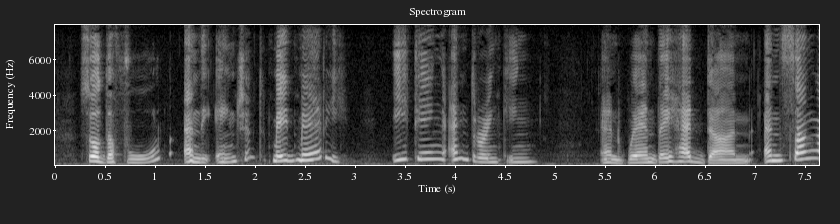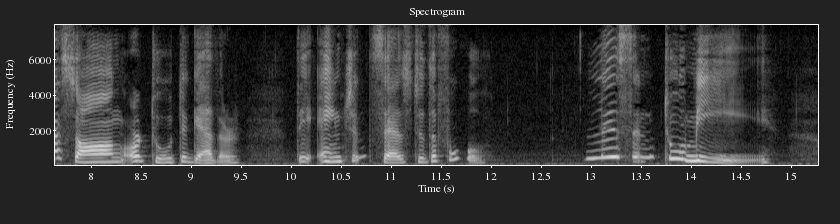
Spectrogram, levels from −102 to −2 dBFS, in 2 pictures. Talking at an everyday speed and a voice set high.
No: slow, 125 wpm; very high, 265 Hz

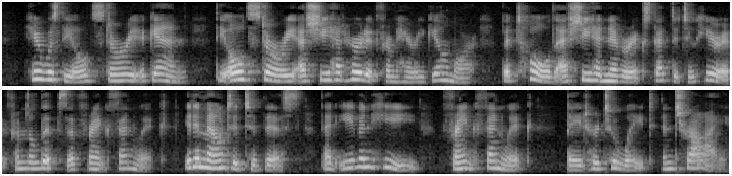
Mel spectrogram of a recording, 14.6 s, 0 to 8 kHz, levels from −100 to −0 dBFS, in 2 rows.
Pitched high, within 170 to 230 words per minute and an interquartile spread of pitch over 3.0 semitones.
Yes: high, 215 Hz; average, 195 wpm; average, 4.3 semitones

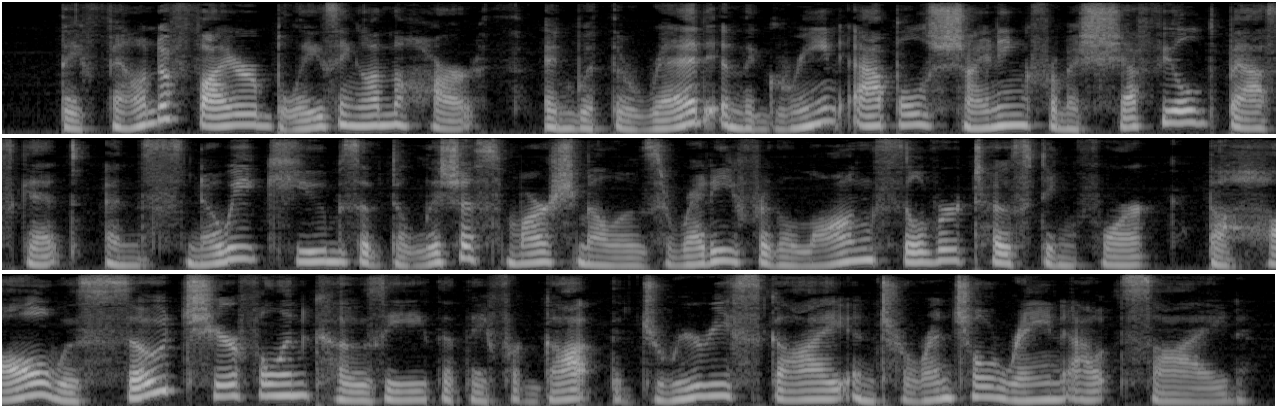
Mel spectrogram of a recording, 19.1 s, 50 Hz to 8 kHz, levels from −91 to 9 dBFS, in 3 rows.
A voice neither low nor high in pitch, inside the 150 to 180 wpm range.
Yes: medium, 160 Hz; average, 160 wpm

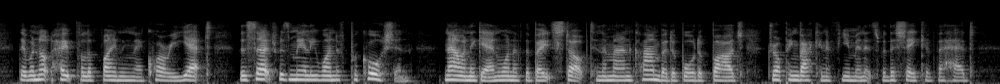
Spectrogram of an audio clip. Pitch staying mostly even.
Yes: narrow, 2.2 semitones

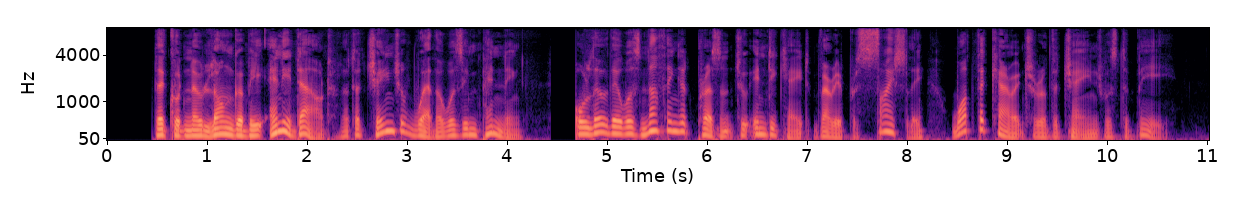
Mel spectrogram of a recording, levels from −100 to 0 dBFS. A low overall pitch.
Yes: low, 115 Hz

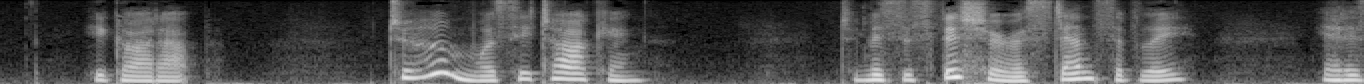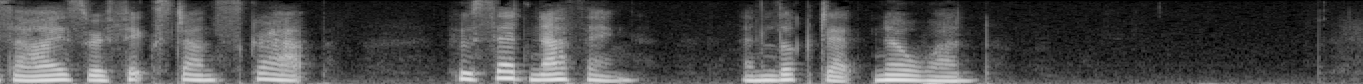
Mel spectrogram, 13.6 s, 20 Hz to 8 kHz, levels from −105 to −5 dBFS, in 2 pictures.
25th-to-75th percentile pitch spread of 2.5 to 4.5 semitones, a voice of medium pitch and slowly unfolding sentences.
Yes: average, 3.6 semitones; medium, 175 Hz; slow, 120 wpm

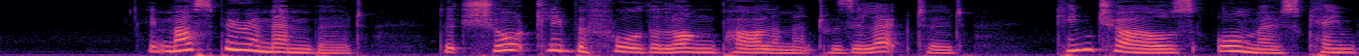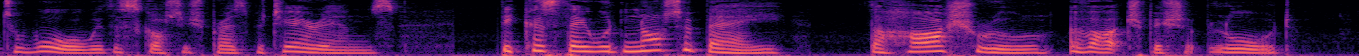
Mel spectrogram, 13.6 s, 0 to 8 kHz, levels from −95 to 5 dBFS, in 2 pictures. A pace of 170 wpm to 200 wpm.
No: average, 145 wpm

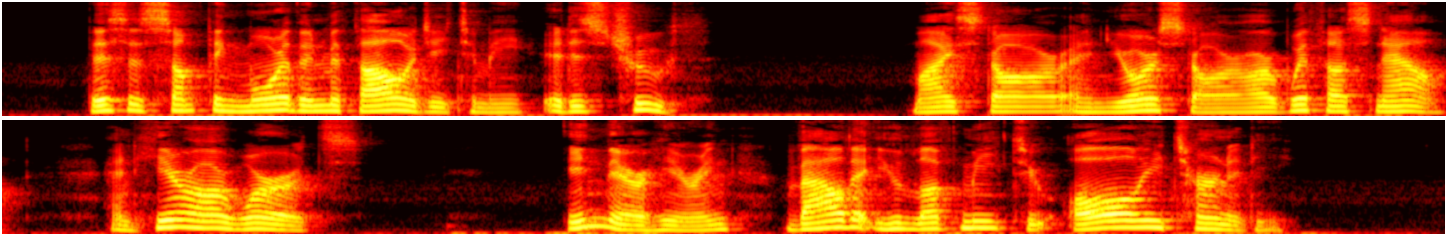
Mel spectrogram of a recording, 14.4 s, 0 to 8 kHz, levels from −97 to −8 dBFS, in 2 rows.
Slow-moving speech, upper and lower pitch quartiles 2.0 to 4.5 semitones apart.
No: average, 145 wpm; average, 3.4 semitones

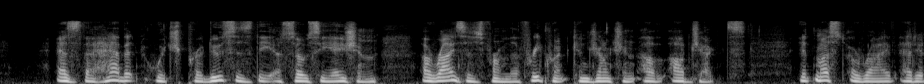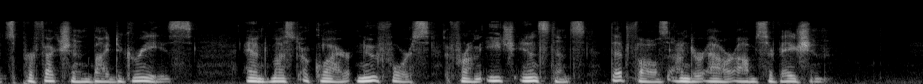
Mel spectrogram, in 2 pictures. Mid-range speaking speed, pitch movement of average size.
No: slow, 115 wpm; average, 3.3 semitones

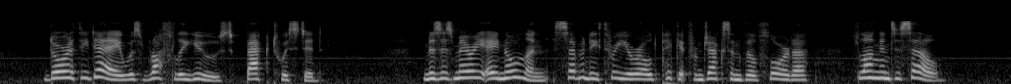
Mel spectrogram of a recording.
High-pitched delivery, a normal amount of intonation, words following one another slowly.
Yes: very high, 255 Hz; average, 4.6 semitones; slow, 125 wpm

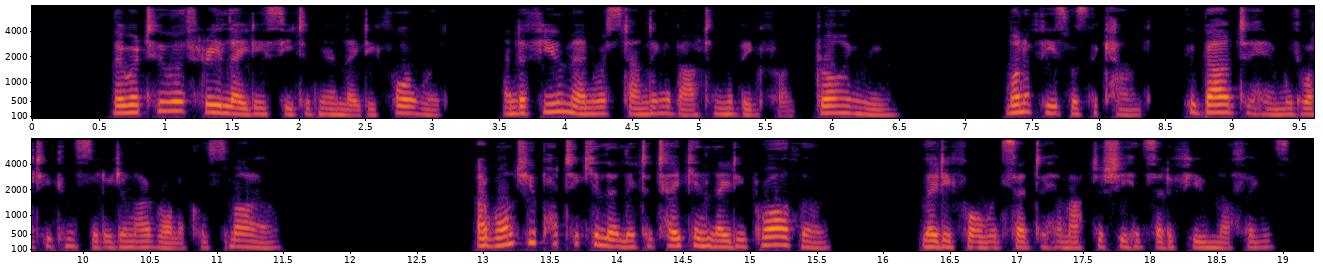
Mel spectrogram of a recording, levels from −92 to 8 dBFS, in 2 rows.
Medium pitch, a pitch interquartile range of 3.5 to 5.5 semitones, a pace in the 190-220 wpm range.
Yes: medium, 160 Hz; average, 3.8 semitones; average, 195 wpm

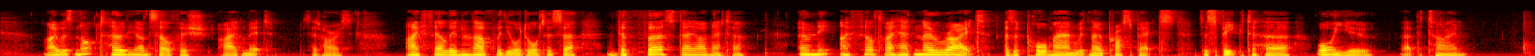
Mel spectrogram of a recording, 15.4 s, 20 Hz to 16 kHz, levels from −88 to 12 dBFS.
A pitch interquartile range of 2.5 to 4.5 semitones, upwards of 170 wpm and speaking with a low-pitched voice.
Yes: average, 4.2 semitones; average, 180 wpm; low, 125 Hz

